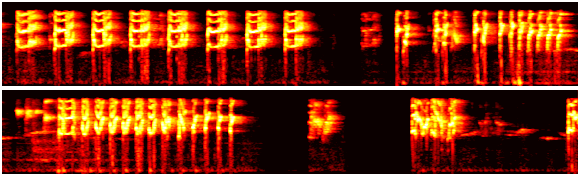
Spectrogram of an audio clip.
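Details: Lovebird calling as a lure to set off a rival's ngekek: evenly spaced sharp chips, then a long fast rattling trill of harsh, high notes and a few closing bursts.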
